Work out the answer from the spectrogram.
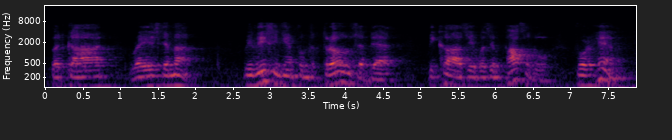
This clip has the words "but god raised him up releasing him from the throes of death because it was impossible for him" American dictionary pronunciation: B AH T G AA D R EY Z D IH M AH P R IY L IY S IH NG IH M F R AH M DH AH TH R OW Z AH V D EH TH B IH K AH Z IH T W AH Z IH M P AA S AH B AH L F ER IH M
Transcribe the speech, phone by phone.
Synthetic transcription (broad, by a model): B AH T G AA D R EY Z D IH M AH P R IY L IY S IH NG IH M F R AH M DH AH TH R OW Z AH V D EH TH B IH K AH Z IH T W AH Z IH M P AA S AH B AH L F ER IH M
